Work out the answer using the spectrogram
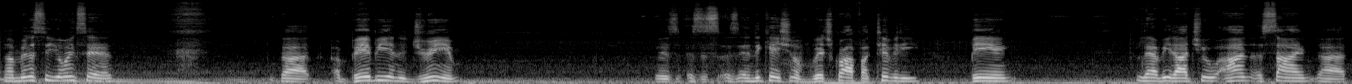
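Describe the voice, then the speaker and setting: A man's voice: fairly high pitch, unhurried, long pauses, slight background noise. A man hosting a casual spiritual vlog, talking in a rambling way with many restarts and occasional yawns. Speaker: vlog host.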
